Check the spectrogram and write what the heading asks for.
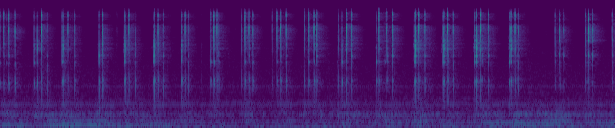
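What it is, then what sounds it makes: Glass cosmetic bottle with plastic cap. Long almond-shaped nails rapidly tap the black and gold plastic cap and glass body of a tall glass bottle of liquid foundation held upright in one hand. A fast, steady run of about two dozen bright, crisp clicks is heard, each very short with almost no ring and little low end.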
